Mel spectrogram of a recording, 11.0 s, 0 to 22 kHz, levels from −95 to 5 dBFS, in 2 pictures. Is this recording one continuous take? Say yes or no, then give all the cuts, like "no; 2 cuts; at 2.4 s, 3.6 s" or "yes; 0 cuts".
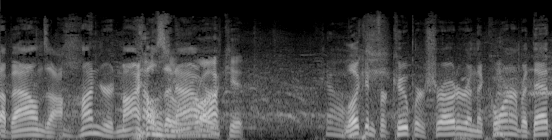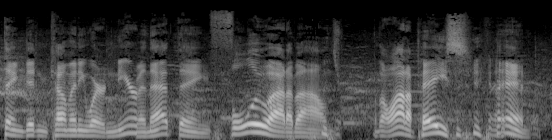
no; 2 cuts; at 6.9 s, 8.9 s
